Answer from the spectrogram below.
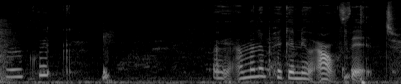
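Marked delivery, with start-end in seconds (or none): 2.1-4.0 whisper. Real, not acted. Quietly narrating doll play.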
